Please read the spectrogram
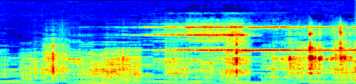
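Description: A telephone rings with a bright, trilling bell that starts partway through after some soft handling noise, fairly quiet and heard on its own with no talking.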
